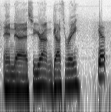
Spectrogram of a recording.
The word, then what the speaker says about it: Guthrie: And so you're out in Guthrie? Yep. How do you pronounce that? Guthrie.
